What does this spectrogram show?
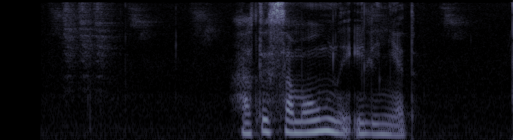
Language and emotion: Russian, neutral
